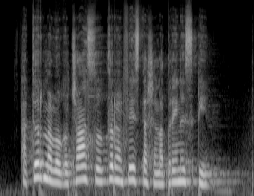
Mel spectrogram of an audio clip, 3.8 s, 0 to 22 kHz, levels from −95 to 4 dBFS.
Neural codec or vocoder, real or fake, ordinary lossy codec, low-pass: codec, 44.1 kHz, 1.7 kbps, Pupu-Codec; fake; none; none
